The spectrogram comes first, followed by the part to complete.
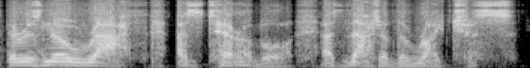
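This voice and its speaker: An actor playing a brooding, aristocratic vampire who narrates with solemn, archaic, theatrical diction. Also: male voice, mid-range voice, animated, normal speed, husky, dry recording. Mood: grave, reciting. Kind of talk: scripted gothic game narration.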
